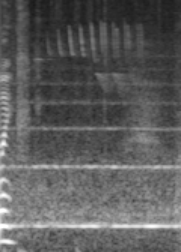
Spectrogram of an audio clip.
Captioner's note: chuckles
